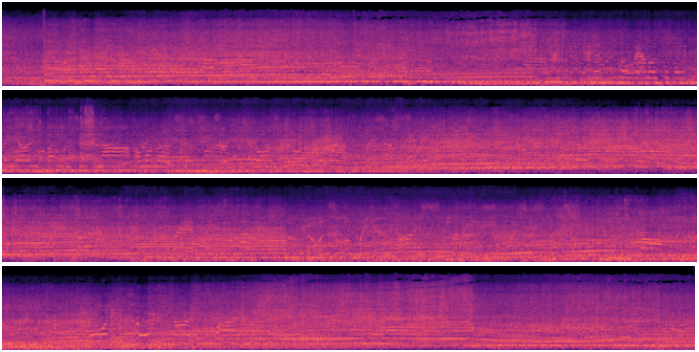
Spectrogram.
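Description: Several car engines roar and rev loudly.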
